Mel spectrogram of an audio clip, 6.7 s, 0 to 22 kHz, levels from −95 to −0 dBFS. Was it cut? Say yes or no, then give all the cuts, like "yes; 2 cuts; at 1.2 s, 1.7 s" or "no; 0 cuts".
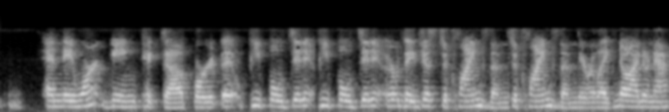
yes; 2 cuts; at 3.1 s, 5.1 s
